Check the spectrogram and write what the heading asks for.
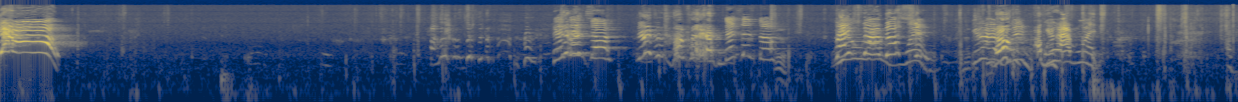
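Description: Children's voices: one loud, high call right at the start, a few near-quiet seconds, then from about six seconds in, a long run of high-pitched calling and shouting without clear words.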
